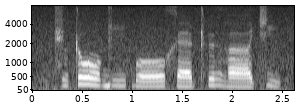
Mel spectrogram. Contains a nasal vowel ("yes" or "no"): no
